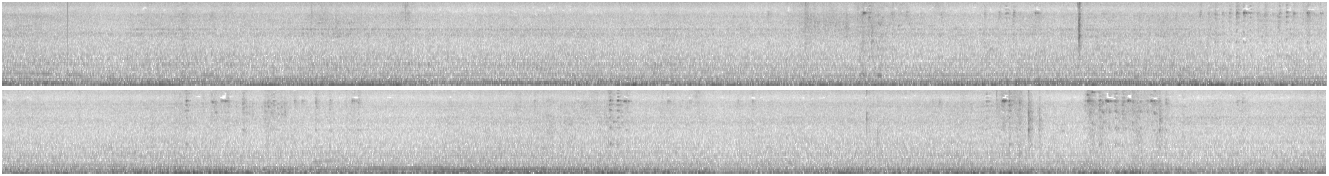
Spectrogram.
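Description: Iveco Crossway LE bus heard from inside the passenger cabin while driving. The engine and drivetrain run with a tone that rises and falls as the bus changes speed, over a steady road rumble, with occasional light rattles.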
